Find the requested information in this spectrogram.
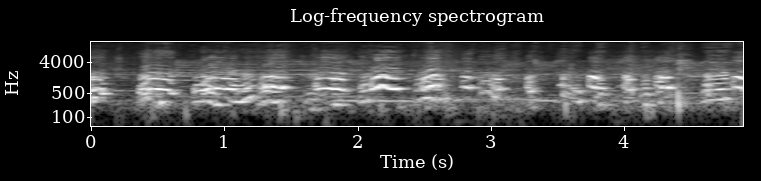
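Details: Seven Bernese Mountain Dog puppies, born on Valentine's Day 2013, having their first feed on Mothering Sunday. A dense chorus of overlapping high whines and squeaky whimpers runs on without pause.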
